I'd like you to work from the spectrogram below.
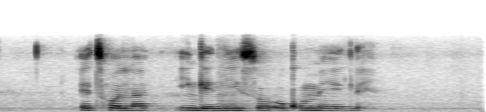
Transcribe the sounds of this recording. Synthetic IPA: ɛtʰɔla | iŋɡʱenisɔʔokʼumɛːlɛ

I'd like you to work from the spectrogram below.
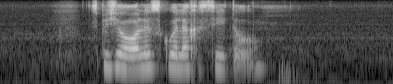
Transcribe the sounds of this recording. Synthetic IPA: speʃiɑːləskuələχə̥sitə̰lˠ

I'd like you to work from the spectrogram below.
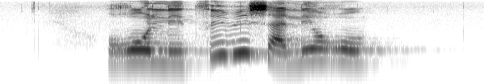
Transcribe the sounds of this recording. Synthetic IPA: ɣʊlɪt͡sʼɪbiʃalɪɣʊ

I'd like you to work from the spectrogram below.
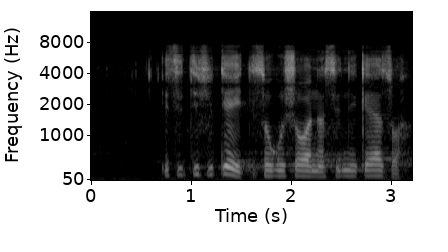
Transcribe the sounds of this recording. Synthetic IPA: isitʼifik̬ʼeitʼisok̬uʃɔnasinik̬ɛːzwa̰

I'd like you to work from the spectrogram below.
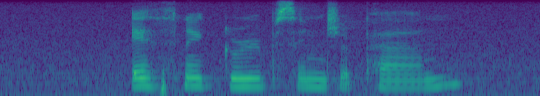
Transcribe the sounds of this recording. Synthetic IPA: ɛθnɪk̚ɡɹuːˑpsɪ̃nd͡ʒəpʰãn

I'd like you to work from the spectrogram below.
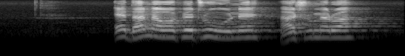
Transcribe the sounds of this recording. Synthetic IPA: ɛd̪anawɔɸʰetʰuɦːnɛɦaʃumɛːɺwa

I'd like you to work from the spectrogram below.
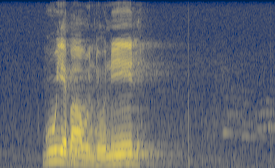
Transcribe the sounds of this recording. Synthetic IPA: k̬ujɛɓawundʱoniːlɛ

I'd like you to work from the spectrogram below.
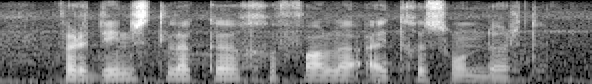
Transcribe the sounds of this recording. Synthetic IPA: fərdinstələkəχəfɐləʔœɥtχəsɔndərt

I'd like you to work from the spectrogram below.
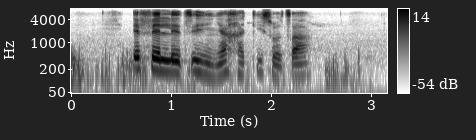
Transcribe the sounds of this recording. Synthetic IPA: ɪfel̩let͡sʼɪŋ̩jak͡xʰatʼisɔt͡sʼa

